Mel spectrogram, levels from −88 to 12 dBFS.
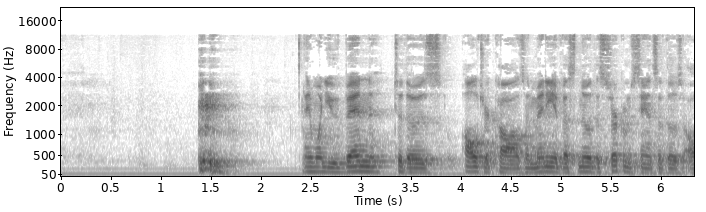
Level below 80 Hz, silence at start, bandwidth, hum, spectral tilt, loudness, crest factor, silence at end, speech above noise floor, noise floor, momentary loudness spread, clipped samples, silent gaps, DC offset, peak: -54 dBFS; 1.35 s; 11.5 kHz; none; -4.5 dB/octave; -25 LUFS; 20 dB; 0 s; 28 dB; -52 dBFS; 9 LU; under 0.1%; none; under 0.1%; -6 dBFS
